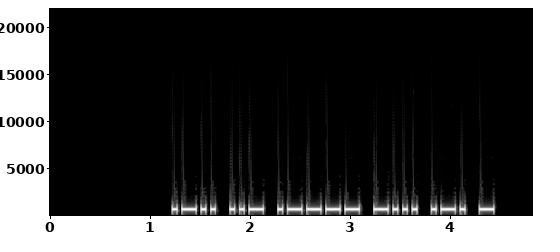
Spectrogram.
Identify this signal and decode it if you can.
Morse code, heard as a keyed tone, about 25 wpm, 700 Hz. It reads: LU1BRT
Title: DXCC-100 Call Signs - 6 Characters - Repeated 3x - 25wpm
